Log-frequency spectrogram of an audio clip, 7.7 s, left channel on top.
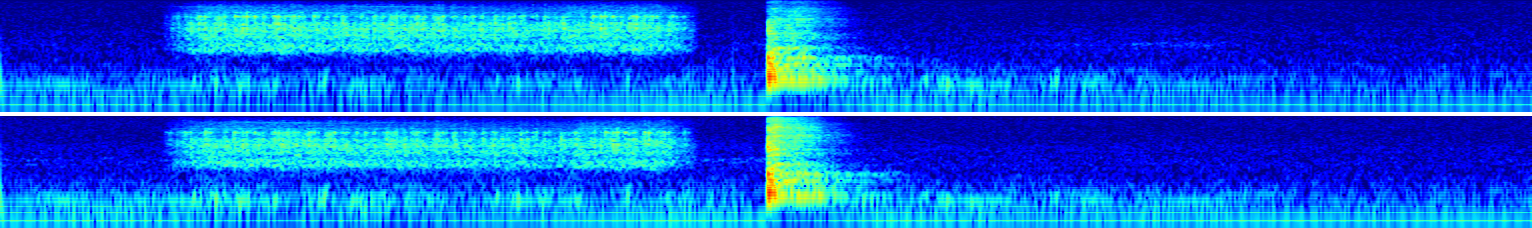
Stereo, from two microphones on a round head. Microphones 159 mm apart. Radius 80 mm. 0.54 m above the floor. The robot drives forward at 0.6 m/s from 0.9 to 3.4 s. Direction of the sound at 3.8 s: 90° right.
